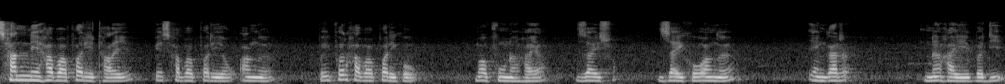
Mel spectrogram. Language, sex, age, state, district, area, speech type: Bodo, male, 60+, Assam, Chirang, rural, spontaneous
